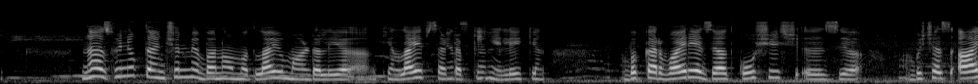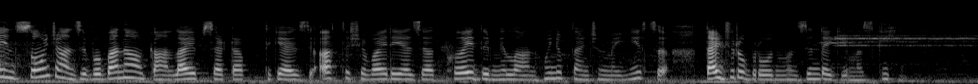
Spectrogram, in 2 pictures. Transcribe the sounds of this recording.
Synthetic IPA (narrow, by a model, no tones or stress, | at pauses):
nɐzhunʲukt̪aːnʲt͡ʃʰinmebɐnaːmɨt̪laːjimaːɳɖɐljakʲinlaːjibsɐʈɐp̚kiɦĩleːkin | bɨkɐɾʋaːjɾjazʲjaːd̪koːʃiʃzi | bɨt͡ʃʰɐsaːjind̪sõːnʲt͡ʃãːnzibɨbɐnaːwkʲãːnlaːjibsɐʈɐpt̪ikʲaːziʔɐt̪ʰɨʃiʋaːjɾɐjazʲjaːd̪̚pʰəːjd̪ɨmilaːnɦunʲuk̚t̪aːnʲt͡ʃʰinmejit͡sʰɨ | t̪ɐd͡ʒɾubɾoːd̪munzind̪ɐɡimɐzɡiɦĩ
